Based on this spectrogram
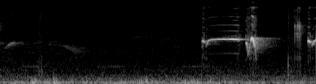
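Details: Bar-winged prinia, semi-young fighter type, used to stir reluctant birds to sing: faint soft chirps first, then a loud level high whistle snapping into a harsh downward note, with another whistle starting at the end.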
